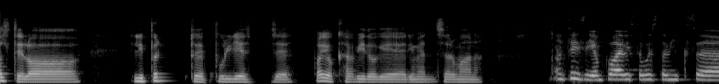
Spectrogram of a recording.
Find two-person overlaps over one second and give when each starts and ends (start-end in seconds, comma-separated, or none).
none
